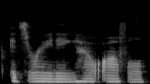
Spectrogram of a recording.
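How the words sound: It is said in a gloomy, Eeyore-like way.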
